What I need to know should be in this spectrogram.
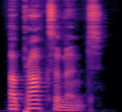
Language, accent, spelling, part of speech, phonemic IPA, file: English, US, approximant, noun, /əˈpɹɑksəmənt/, En-us-approximant.ogg
- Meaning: A consonant sound made by slightly narrowing the vocal tract, while still allowing a smooth flow of air. Liquids and glides are approximants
